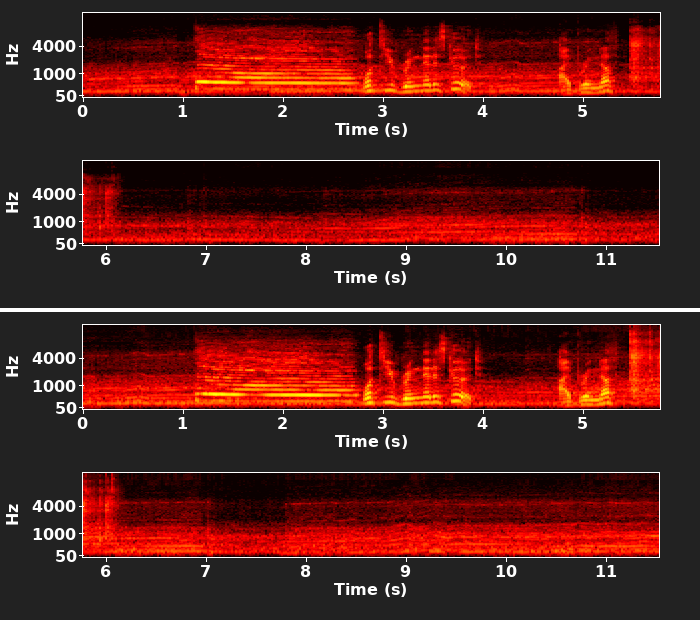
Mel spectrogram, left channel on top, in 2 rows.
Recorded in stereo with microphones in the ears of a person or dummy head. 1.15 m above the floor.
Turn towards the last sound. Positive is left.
turn(degrees=-15)  # may be behind; listen again after turning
